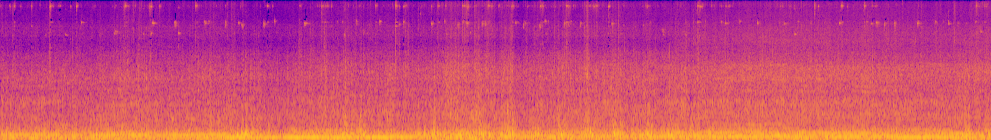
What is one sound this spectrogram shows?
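A vehicle engine hums low and steady as it drives.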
